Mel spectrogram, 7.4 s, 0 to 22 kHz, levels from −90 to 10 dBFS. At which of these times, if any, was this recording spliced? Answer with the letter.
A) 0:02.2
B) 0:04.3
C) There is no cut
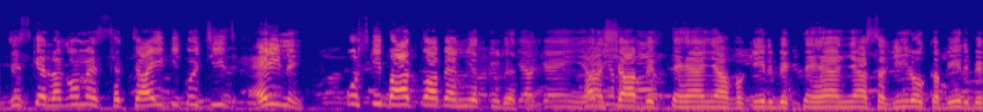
B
